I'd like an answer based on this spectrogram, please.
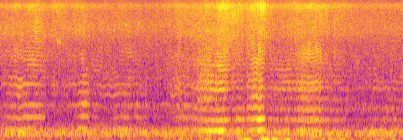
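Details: A massive clump of honey bees hanging from a branch hums with a dense low drone, while passing bees add rising and falling whining buzzes that swell loudest in the middle.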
